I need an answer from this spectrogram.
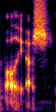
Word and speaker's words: balayage: on the bottom yeah a balash it's a stupid name I couldn't say it for the longest time I was like are you saying it right yeah I am are you sure how do you spell it b a l a y a g e I would never say it like that bage b gag ball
